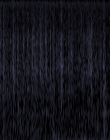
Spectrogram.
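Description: Steady rain falling on a road at night, a dense, even hiss with faint patter, fairly quiet and continuous with no voices.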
